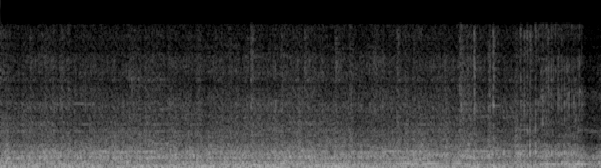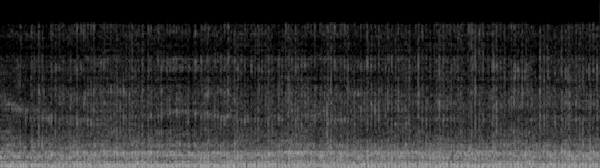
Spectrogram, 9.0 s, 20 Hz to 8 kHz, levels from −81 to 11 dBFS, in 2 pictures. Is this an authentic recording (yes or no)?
no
